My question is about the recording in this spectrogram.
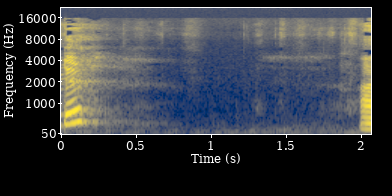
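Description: A woman's voice trails off at the start, then a quiet stretch with faint scratching of a pen writing on paper.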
